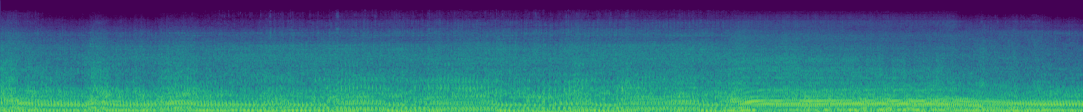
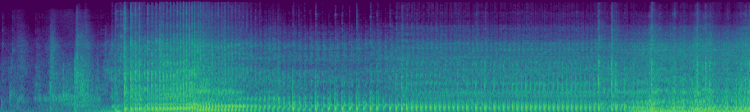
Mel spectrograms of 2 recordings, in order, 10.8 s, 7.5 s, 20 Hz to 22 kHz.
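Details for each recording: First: Monster Moto mini bike with 228cc Tillotson racing engine (about 23 hp) and torque converter: loud single-cylinder holding mid-range revs with ragged stumbling beat; breaking up at mid RPM, fuel flow believed good. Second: 228cc Tillotson stroker racing engine (about 23–24 hp) on a Monster Moto mini bike, running on the small test carburetor; coil possibly already burned. It catches after a second and settles into an even, steady beat with no stumbling or breaking up. Normal running.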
